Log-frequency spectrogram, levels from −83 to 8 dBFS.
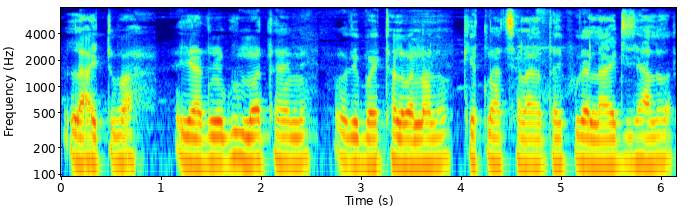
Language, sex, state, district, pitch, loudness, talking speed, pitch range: Bhojpuri, male, Uttar Pradesh, Deoria, 135 Hz, -16 LUFS, 165 wpm, 130-135 Hz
